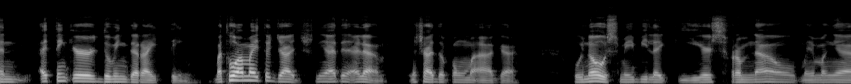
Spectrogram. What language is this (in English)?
Filipino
